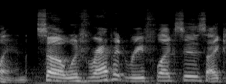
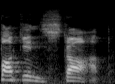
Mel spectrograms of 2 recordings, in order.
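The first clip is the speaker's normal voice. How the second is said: sudden, shouted in-character yell; 2 semitones higher, 4 dB louder than usual. Yelling in character at a snarling Nosferatu to stop moving: in-character yell. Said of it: "I just yell at him".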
